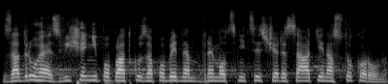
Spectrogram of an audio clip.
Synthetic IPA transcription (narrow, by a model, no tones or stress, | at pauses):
zad̪ɾuɦɛːzviːʃɛɲiːpo̞plat̪kuzapo̞bɪt̪vnɛmo̞t͡sɲɪt͡sɪsʃɛdɛsaːcɪnast̪o̞ko̞ɾun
